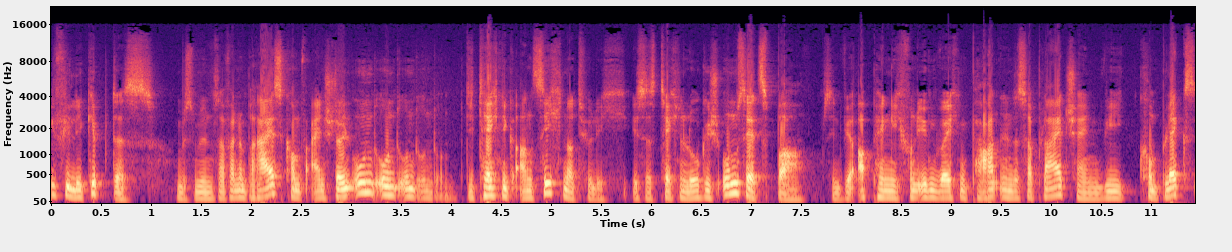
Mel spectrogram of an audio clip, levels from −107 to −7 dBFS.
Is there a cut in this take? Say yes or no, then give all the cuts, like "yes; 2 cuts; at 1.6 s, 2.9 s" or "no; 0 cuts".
yes; 1 cut; at 4.1 s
